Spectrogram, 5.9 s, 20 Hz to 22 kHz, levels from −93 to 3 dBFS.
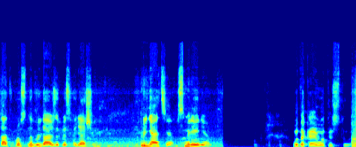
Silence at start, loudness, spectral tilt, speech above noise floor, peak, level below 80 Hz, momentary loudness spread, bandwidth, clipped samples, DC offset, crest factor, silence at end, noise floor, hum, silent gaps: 0 s; -24 LUFS; -3.5 dB/octave; 58 dB; -8 dBFS; -78 dBFS; 19 LU; 12.5 kHz; under 0.1%; under 0.1%; 18 dB; 0 s; -82 dBFS; none; none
